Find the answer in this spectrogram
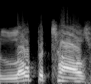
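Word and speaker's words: L'Hôpital: it as two though it says uh for lal's rule that's how you pronounce it again use the right pronunciation for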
